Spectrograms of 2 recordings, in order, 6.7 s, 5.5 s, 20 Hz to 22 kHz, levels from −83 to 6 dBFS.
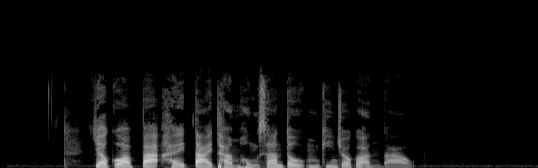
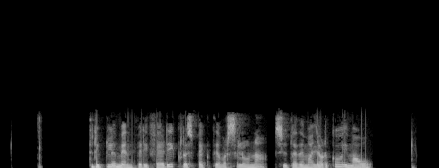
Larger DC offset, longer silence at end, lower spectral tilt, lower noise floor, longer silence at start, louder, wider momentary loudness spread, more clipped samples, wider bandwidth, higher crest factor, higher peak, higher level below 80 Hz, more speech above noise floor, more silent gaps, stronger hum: neither; first, 1.6 s vs 0.3 s; about the same, -4.5 dB/octave vs -5 dB/octave; second, -74 dBFS vs under -90 dBFS; first, 1.15 s vs 0.45 s; about the same, -22 LUFS vs -22 LUFS; second, 14 LU vs 22 LU; neither; first, 12.5 kHz vs 7.8 kHz; first, 22 dB vs 16 dB; first, -2 dBFS vs -8 dBFS; second, -62 dBFS vs -52 dBFS; second, 52 dB vs over 68 dB; second, none vs 0.54-1.11 s, 3.35-3.42 s, 4.80-5.13 s; neither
